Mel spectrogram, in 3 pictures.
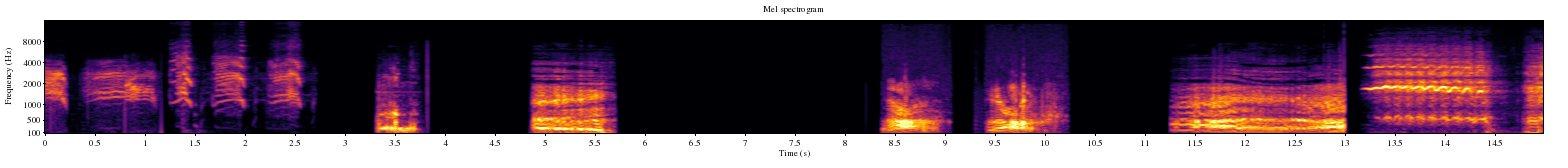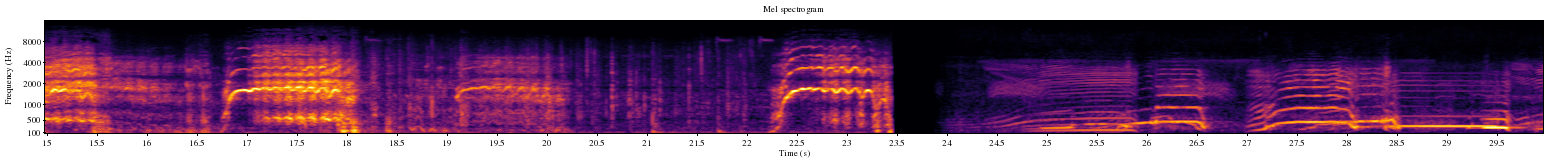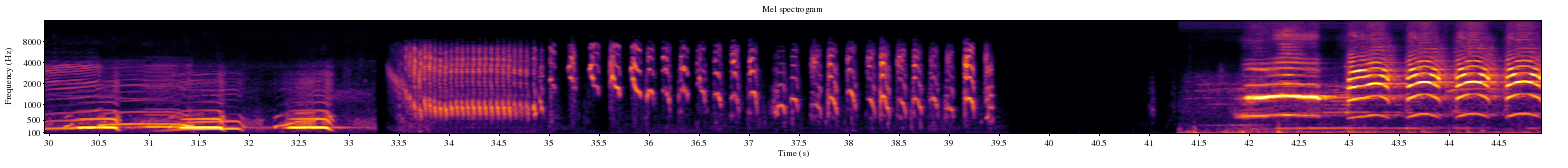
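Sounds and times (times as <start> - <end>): animal squeaky calls: 0.0 - 2.7, 33.4 - 39.5, 41.4 - 44.9
horse whinnying: 13.2 - 20.2, 22.2 - 23.5.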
